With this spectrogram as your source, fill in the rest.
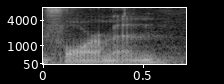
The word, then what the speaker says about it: foremen: The factory had 10 foremen. Kind of strange that the singular and plural have different spelling but same pronunciation.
